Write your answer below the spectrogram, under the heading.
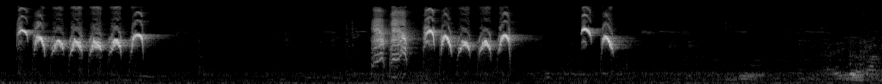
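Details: Greater green leafbird in full, lively song: bursts of quick descending chirped notes, each phrase of six to eight notes, repeated after short silences, clear with no background noise.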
